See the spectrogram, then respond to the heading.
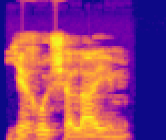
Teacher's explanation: o Sheva aqui não tem o som de A, de E, I, O ou U. É só um som bem curto. Não chega a ser uma vogal completa. É como, por exemplo, na palavra pagar, só que pronunciada por um português. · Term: Sheva vocal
